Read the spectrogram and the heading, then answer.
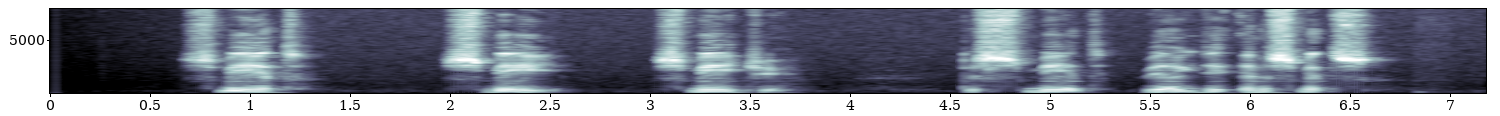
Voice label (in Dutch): "smid", Limburgs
